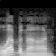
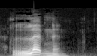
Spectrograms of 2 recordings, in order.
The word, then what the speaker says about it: Lebanon: Not Lebanon, Lebanon. That's how they say it.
